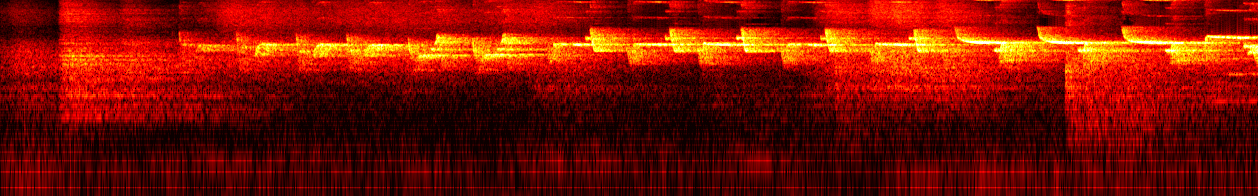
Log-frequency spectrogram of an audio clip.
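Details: Canary training song for tutoring other canaries, starting softly then building into steady, loud repeated high trills and ringing whistles, phrases changing every second or so, growing louder toward the end.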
